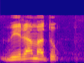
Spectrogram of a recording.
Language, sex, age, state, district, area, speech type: Sanskrit, male, 18-30, Karnataka, Haveri, rural, read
